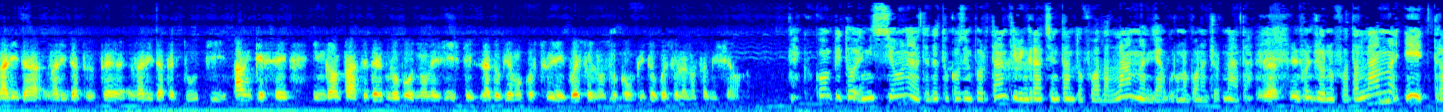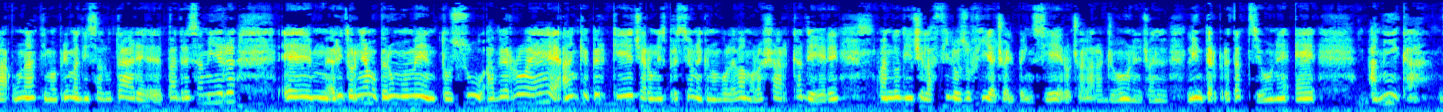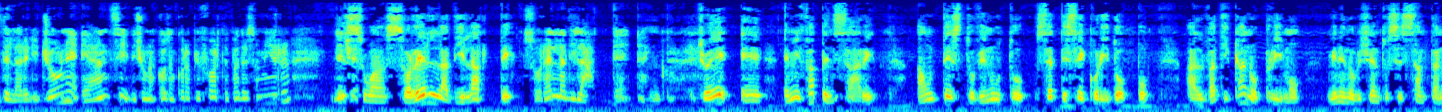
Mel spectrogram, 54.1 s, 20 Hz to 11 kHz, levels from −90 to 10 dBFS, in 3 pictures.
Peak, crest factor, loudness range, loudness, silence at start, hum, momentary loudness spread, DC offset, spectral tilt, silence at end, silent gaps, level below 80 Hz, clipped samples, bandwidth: -4 dBFS; 24 dB; 5 LU; -26 LUFS; 0 s; none; 11 LU; under 0.1%; -0.5 dB/octave; 0 s; none; -60 dBFS; under 0.1%; 10.5 kHz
